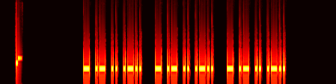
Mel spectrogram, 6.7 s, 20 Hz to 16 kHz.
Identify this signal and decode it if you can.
Morse code, heard as a keyed tone, about 29 wpm, 700 Hz. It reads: TAIL TAIL TAIL
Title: Top 500 Words Repeated 30wpm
